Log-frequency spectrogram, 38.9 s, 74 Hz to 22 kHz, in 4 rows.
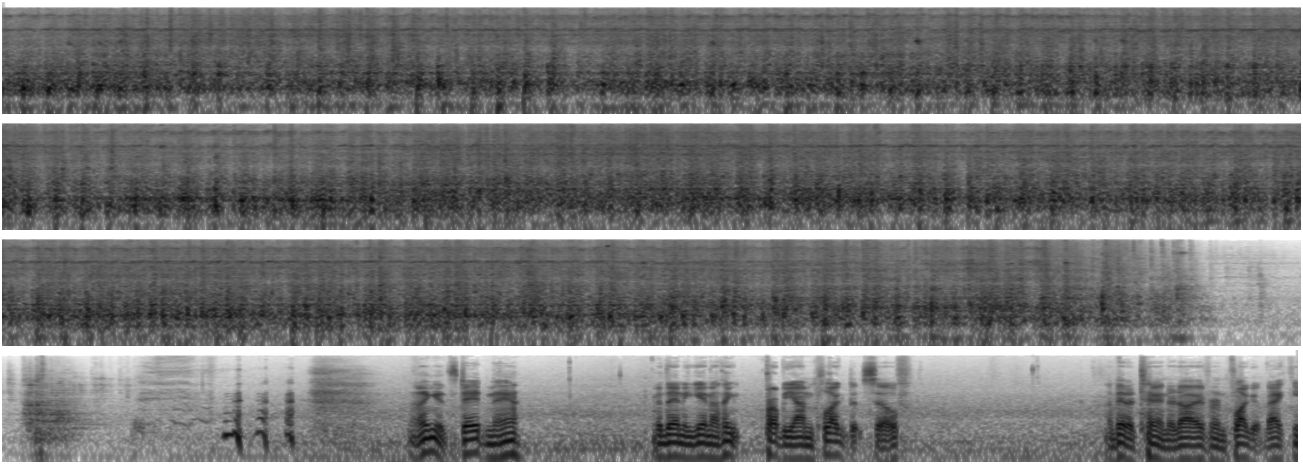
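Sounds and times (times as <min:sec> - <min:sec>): washing machine motor whine: 0:00.0 - 0:28.5
heavy rattling and banging in drum: 0:00.0 - 0:28.6, 0:29.3 - 0:30.2.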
